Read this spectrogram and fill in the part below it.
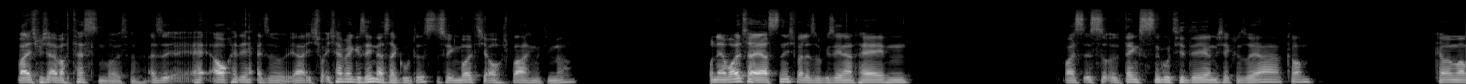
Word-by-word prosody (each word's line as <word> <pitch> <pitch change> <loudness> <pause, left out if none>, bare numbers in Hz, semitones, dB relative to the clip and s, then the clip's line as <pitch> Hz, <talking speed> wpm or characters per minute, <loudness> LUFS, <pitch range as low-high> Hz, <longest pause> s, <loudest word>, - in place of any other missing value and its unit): weil 100 - +6
ich 105 - -2
mich 110 +1 0
einfach 100 0 +2
testen 100 -5 -5
wollte. 85 0 -9
Also, 100 -1 -5
e - - -5
er 65 - -5
auch 110 +1 +6
hätte 110 -2 -2
also, 95 -3 -5
ja, 100 +1 -1
ich 100 - -7
ich - - -6
habe 130 0 +3
ja - - +2
gesehen, 120 +5 +3
dass - - +3
er 95 - +1
gut 95 0 -6
ist, 115 +2 -4
deswegen 100 -2 -3
wollte 105 0 +1
ich - - -11
ja - - -2
auch 95 -2 -3
Sparring 95 +3 0
mit 90 -1 -10
ihm 90 - -4
machen. 105 +4 -7 1.3
Und 105 - 0
er 105 0 +4
wollte 130 +3 +7
ja - - +11
erst 105 +1 +6
nicht, 120 0 -1
weil 105 - 0
er 100 - -1
so 95 -1 -5
gesehen 100 +2 0
hat: 100 0 0
„Hey, 105 0 +3
hm.“ 105 0 -4 1.5
„Was 100 0 -1
ist 105 0 -2
so, 105 -3 -3
denkst, 105 +3 -1
das 105 - -2
ist - - -4
'ne 115 - +2
gute 110 +1 0
Idee?“ 105 +2 +1
Und 105 - 0
ich 100 - -7
denke 100 0 -6
mir 95 - -6
so: 100 - -2
„Ja, 115 +2 0
komm“ 115 0 -5 1.2
„Können 105 0 +1
wir 105 0 +2
105 Hz, 255 wpm, -25 LUFS, 100-110 Hz, 1.5 s, ja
